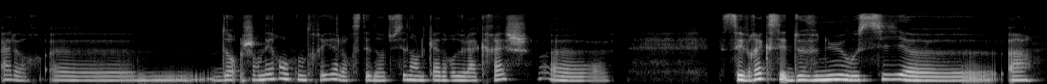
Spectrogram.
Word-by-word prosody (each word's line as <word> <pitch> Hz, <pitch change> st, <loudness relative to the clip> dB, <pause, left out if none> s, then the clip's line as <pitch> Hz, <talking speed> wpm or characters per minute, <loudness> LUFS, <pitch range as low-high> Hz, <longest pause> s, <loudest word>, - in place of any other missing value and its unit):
Alors, 200 Hz, -4 st, -8 dB
hem, 190 Hz, 0 st, -5 dB
dans 205 Hz, -3 st, -4 dB
j'en 210 Hz, +2 st, +1 dB
ai 240 Hz, +2 st, +1 dB
rencontré, 225 Hz, -3 st, -3 dB
alors 195 Hz, -5 st, -4 dB
c'était 195 Hz, 0 st, -4 dB
dans 185 Hz, 0 st, -2 dB
tu 195 Hz, -, -12 dB
sais 210 Hz, +2 st, -4 dB
dans 205 Hz, -1 st, +2 dB
le 195 Hz, -, -1 dB
cadre 190 Hz, -1 st, -2 dB
de 190 Hz, -, +1 dB
la 185 Hz, 0 st, -2 dB
crèche, 240 Hz, -, -2 dB, 0.2 s
heu 180 Hz, -, -3 dB, 1.1 s
c'est 215 Hz, -, +4 dB
vrai 230 Hz, +6 st, +4 dB
que 260 Hz, -, 0 dB
c'est 230 Hz, -, +4 dB
devenu 205 Hz, +3 st, +6 dB
aussi, 215 Hz, +3 st, +2 dB
heu 180 Hz, 0 st, +1 dB
ah, 195 Hz, 0 st, 0 dB
195 Hz, 150 wpm, -23 LUFS, 185-215 Hz, 1.1 s, devenu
